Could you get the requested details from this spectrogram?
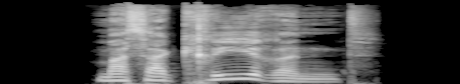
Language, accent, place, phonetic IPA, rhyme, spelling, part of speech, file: German, Germany, Berlin, [masaˈkʁiːʁənt], -iːʁənt, massakrierend, verb, De-massakrierend.ogg
- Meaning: present participle of massakrieren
